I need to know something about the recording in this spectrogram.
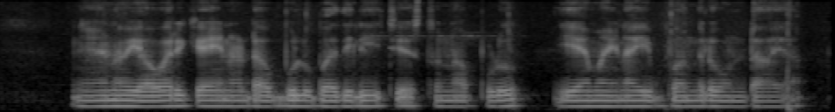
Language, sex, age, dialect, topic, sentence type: Telugu, male, 36-40, Central/Coastal, banking, question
